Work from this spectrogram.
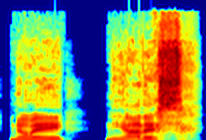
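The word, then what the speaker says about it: Noé Neaves: for having me yeah i actually pronounced your name right didn't i you did well i did well hey i get i get so look my name is spelled n-o-e with an accent over the e right i get i'll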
